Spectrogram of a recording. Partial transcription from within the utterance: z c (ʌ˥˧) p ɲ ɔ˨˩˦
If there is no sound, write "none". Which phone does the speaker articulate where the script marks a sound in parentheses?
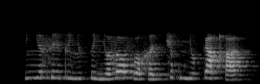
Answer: ʌ˥˧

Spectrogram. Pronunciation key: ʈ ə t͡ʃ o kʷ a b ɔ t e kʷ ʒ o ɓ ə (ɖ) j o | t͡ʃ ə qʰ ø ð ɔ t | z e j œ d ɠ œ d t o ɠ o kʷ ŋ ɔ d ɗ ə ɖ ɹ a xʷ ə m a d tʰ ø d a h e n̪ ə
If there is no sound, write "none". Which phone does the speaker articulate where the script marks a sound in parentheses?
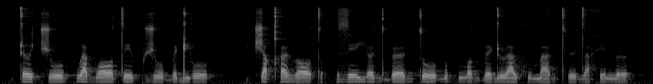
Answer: ɖ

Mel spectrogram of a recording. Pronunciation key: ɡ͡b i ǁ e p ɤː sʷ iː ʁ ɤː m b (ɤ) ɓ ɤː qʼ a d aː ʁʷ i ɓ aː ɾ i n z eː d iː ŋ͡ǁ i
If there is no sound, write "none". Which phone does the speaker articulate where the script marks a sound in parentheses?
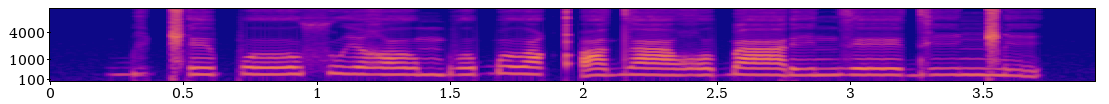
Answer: ɤ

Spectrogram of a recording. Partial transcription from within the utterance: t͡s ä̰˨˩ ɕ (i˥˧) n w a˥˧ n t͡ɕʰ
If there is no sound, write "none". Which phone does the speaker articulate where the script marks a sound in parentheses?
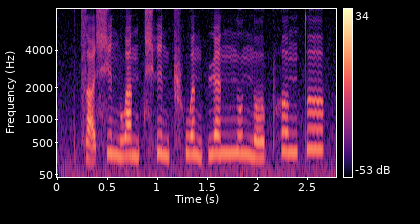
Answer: i˥˧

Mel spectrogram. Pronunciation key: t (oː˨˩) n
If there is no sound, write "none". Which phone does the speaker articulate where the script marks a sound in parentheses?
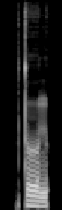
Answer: o˨˩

